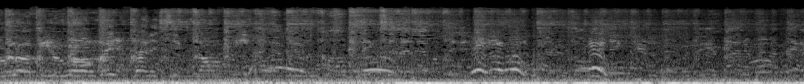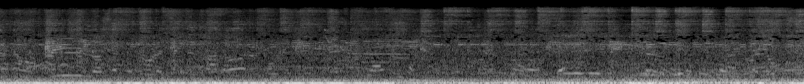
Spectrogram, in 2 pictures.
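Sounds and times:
loud bass-heavy music: 0:00.0 - 0:16.0.

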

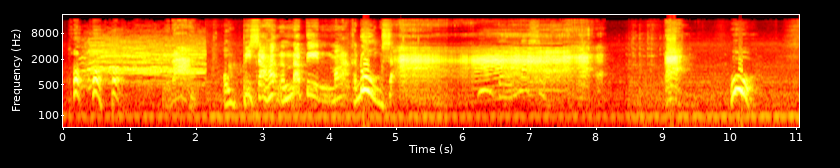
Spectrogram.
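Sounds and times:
person cheering shout: 0:00.1 - 0:02.2, 0:04.9 - 0:08.1.

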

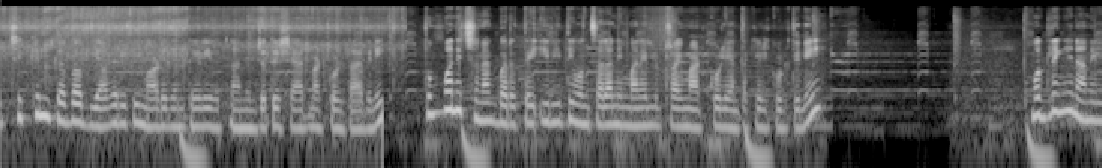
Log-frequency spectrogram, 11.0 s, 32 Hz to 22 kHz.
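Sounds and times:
chicken sizzling in oil: 0:00.0 - 0:04.1
background music with singing: 0:01.2 - 0:11.0.

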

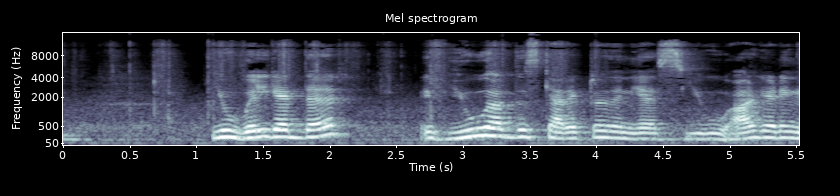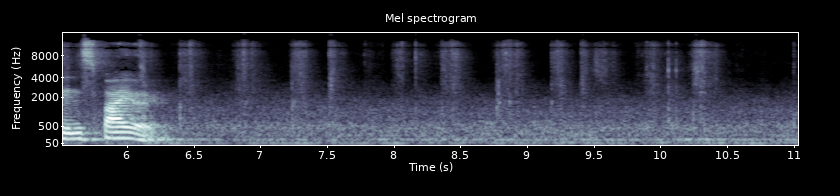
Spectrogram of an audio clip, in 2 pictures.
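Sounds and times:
cards being shuffled: 0:00.3 - 0:01.4, 0:02.2 - 0:02.9, 0:06.4 - 0:10.6.

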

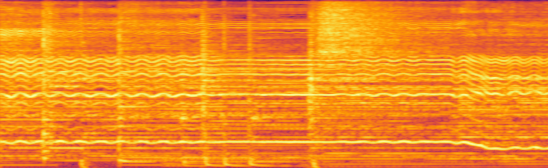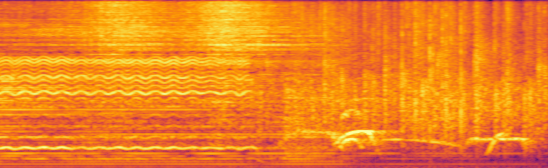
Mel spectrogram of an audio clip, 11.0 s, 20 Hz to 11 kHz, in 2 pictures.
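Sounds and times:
audience applauding and cheering: 0:08.3 - 0:10.9.

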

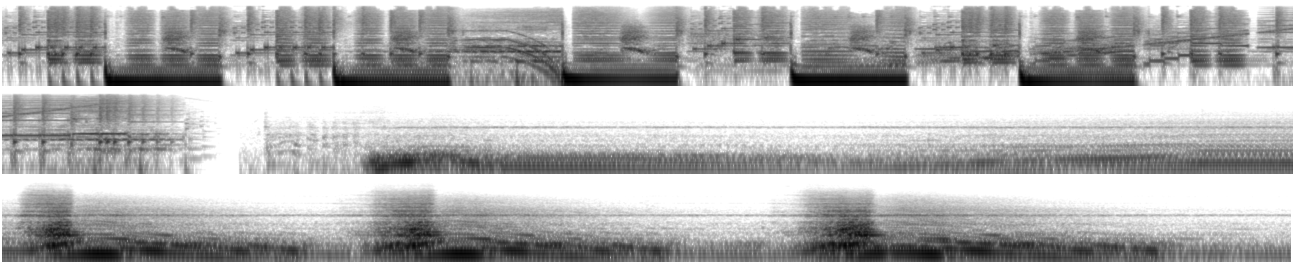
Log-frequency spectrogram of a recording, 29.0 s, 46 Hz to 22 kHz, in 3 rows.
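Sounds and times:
car engine idling and revving: 0:05.9 - 0:08.6, 0:11.5 - 0:29.0
engine intake induction sound: 0:11.6 - 0:17.5.

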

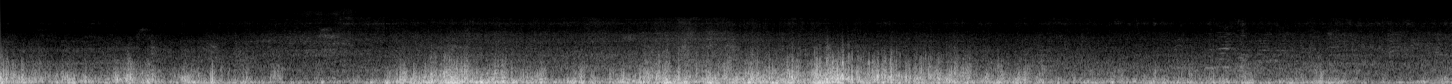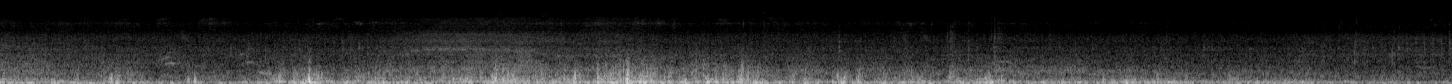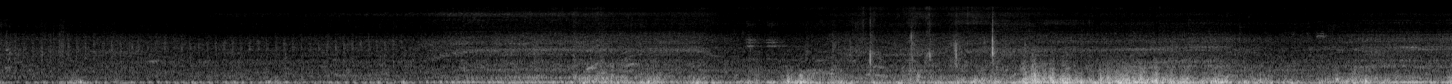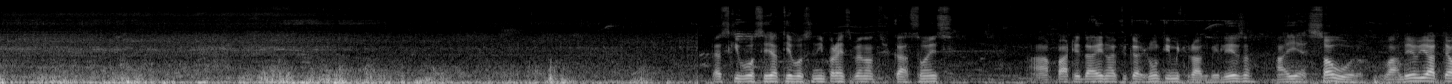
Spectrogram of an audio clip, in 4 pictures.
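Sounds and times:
faint street sound: 0:00.0 - 0:58.0
wind buffeting microphone: 0:00.0 - 0:58.0.

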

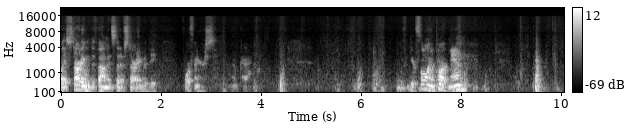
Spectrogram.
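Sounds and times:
cloth rustling and handling: 0:03.1 - 0:10.0.

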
